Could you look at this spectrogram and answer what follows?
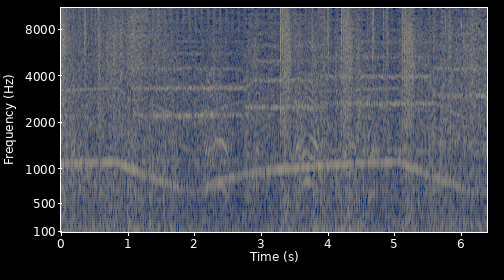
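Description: In a GTA V LSPDFR police chase, a police siren wails in steady rising and falling sweeps, with a few sharp bangs of gunfire breaking through in the second half, all fairly quiet.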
